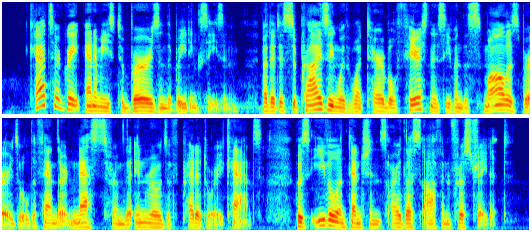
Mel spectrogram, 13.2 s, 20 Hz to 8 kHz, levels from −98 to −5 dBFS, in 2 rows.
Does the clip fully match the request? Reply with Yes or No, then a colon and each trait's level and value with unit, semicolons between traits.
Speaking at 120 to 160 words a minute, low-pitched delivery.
No: average, 175 wpm; low, 105 Hz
